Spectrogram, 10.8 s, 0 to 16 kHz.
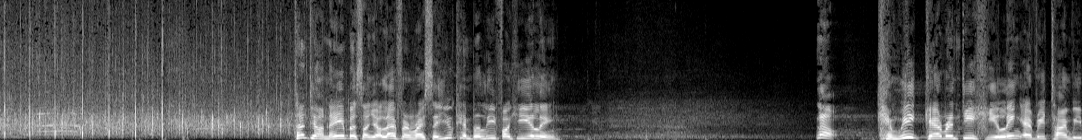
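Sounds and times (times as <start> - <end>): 
church congregation clapping: 0.0 - 4.1
speech: 3.0 - 5.7, 8.2 - 10.8.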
